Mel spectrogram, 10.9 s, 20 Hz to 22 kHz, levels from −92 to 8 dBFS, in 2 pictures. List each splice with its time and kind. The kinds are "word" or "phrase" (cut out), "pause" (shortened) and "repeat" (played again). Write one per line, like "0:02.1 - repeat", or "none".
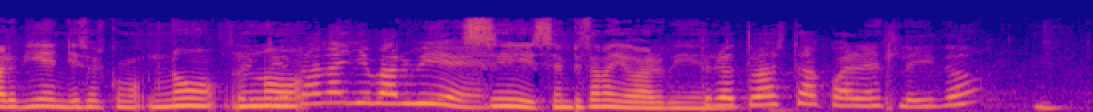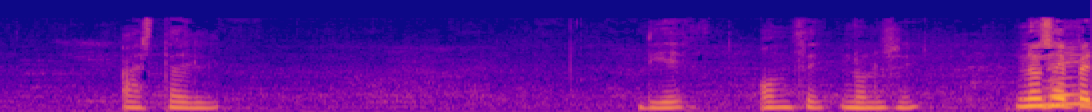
none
